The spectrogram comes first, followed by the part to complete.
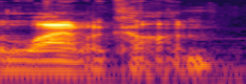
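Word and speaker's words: limaçon: definitely typically should be Lima Seoul I think is how it would be pronounced in French but in the United States we just more colloquially called a Lima con and again they form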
